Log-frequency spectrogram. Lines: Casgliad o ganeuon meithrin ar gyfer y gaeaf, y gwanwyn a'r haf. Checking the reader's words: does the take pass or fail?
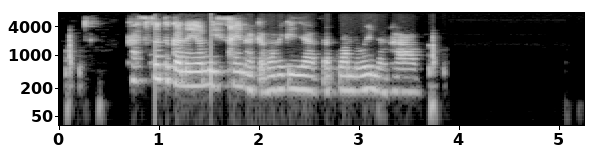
pass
